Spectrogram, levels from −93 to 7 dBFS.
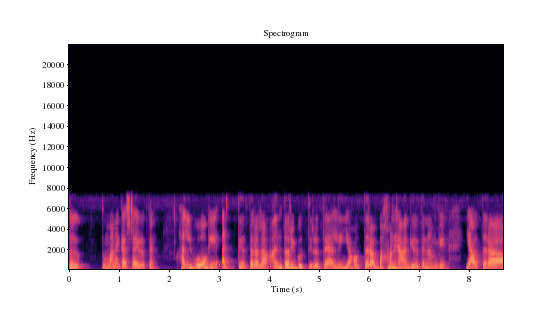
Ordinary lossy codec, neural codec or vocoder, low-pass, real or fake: Opus, 64 kbps; none; 7.2 kHz; real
